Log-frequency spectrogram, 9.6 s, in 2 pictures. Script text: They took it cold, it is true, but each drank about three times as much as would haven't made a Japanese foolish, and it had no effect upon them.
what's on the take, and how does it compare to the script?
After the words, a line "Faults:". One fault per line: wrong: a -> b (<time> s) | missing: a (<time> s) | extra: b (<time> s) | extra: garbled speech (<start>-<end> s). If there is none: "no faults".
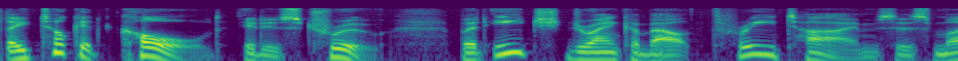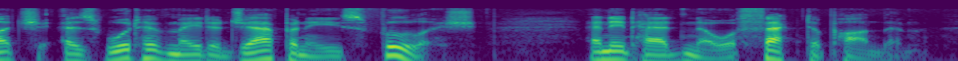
They took it cold, it is true, but each drank about three times as much as would have made a Japanese foolish, and it had no effect upon them.
Faults:
wrong: haven't -> have (5.5 s)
